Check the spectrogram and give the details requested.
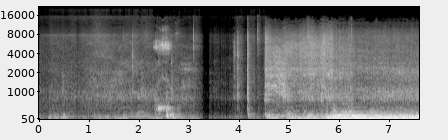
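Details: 1965 Plymouth Fury Sport, freshly restored, with new Flowmaster exhaust (pipes turned down), fired up and idling: after handling noise it catches and settles into a deep, even low rumble with no misses; runs smooth, normal running.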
